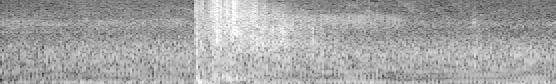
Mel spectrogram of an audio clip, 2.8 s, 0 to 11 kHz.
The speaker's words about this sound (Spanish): Entonces, temprano el 20 de mayo de 1988, un disparo rompió el silencio de la mañana.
